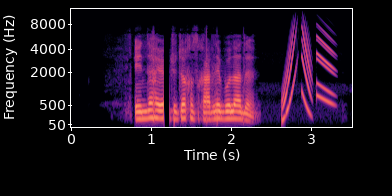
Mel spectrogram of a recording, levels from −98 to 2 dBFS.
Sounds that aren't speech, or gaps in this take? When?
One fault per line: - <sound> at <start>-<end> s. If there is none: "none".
- dropout at 1.1-1.2 s
- chirp at 2.6-3.3 s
